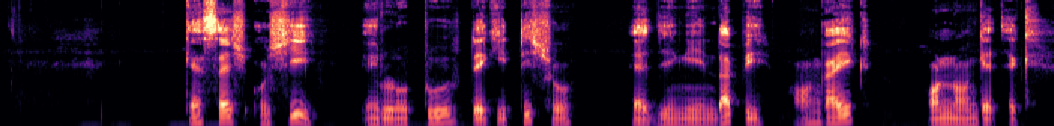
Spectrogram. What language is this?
Masai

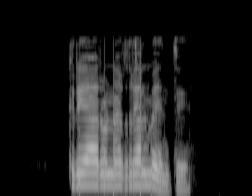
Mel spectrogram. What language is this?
Galician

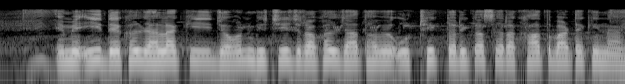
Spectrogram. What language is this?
Bhojpuri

